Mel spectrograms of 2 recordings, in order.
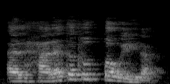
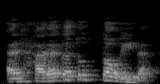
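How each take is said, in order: Both takes have the same delivery.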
